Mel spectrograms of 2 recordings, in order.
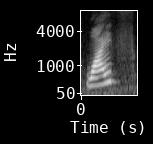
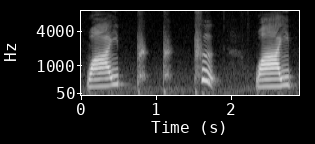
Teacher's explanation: in korean we don't have f sound so we replace the f pronunciation with p sound so instead of wife we say y p y so for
